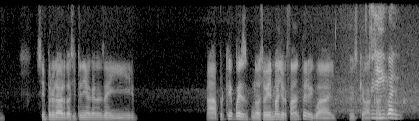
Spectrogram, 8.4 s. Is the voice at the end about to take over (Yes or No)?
Yes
